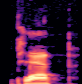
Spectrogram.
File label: plop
